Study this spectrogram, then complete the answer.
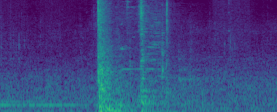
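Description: A metal canister clanks sharply as it is picked up.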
